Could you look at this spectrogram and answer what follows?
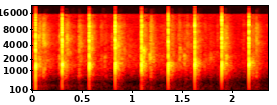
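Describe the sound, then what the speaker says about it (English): A round of clapping at an annual commission luncheon, close and crisp. About nine sharp, evenly spaced claps sound alone at a steady, brisk rhythm, with no voices over them. "We all need to give her a round of applause."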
